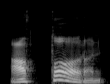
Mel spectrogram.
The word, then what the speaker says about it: عطارا: تنوين بالفتح when we find two fathas on the top of the last letter followed by alif and this alif is not pronounced like long vowel alif. عطارا.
